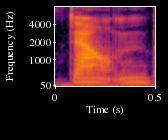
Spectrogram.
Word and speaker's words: Downton: Well, I'm pretty sure it's pronounced Downton, but it's spelled downtown. – It's D-O-W-N-T-O-N.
